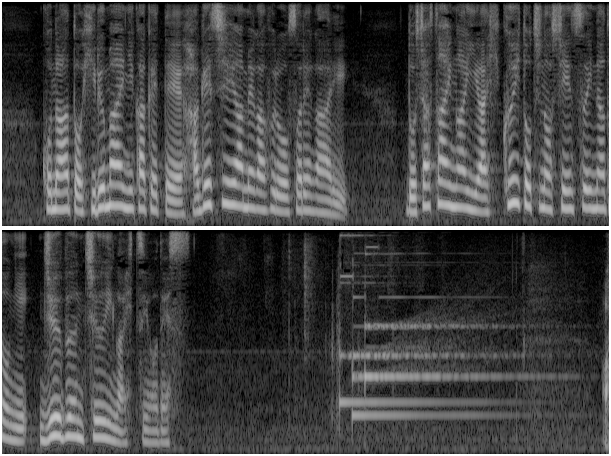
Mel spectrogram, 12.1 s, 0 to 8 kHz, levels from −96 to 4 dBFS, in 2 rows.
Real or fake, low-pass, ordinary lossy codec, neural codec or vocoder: real; none; none; none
